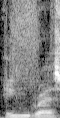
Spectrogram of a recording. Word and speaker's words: Ingres: Standard pastel papers, such as, it's spelled Ingres, but I think it's pronounced Ingre, those type of papers, they will not layer like pastel matte and like the sanded papers layer.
